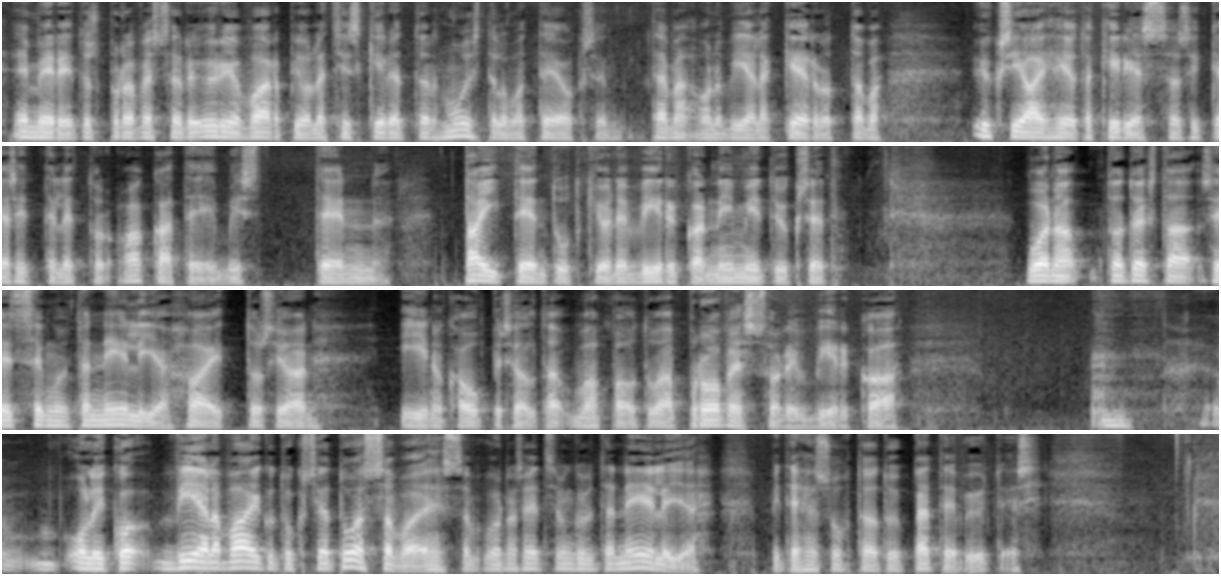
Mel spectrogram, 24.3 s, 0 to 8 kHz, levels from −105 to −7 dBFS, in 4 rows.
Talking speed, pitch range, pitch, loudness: 105 wpm, 90-115 Hz, 100 Hz, -21 LUFS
